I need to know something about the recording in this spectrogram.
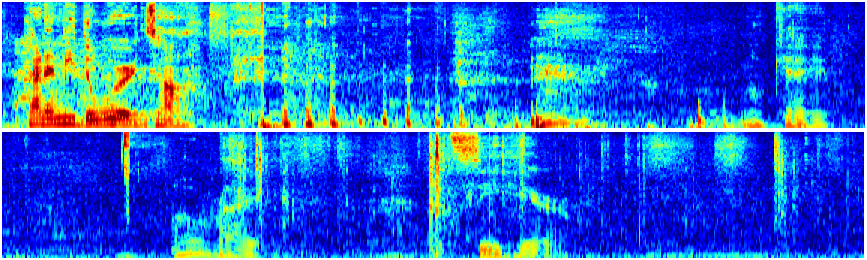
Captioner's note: speaking native language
